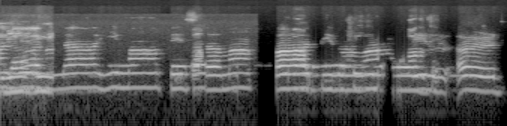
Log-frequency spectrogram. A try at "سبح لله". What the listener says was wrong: سبح ح کو صحیح کرے، سبح لله.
